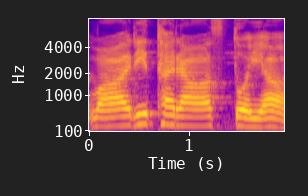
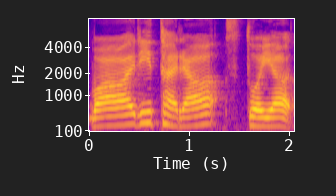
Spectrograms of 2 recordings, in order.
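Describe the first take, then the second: First: The two words run together without a break. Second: There is a break between the two words.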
